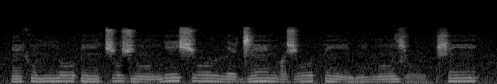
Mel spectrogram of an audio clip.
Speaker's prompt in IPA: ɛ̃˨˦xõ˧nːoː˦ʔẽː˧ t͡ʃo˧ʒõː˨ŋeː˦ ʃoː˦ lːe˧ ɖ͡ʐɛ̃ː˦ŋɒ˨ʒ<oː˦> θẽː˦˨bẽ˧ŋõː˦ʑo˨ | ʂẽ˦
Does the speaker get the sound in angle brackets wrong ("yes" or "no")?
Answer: no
